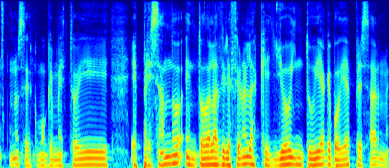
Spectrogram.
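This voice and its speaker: A man talks at a fairly quick pace with medium pitch and fairly even intonation, in a plain, everyday voice. The background is quiet. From Andalusia, Jaén province. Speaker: classical guitarist. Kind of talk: casual interview chat. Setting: theatre press room.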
